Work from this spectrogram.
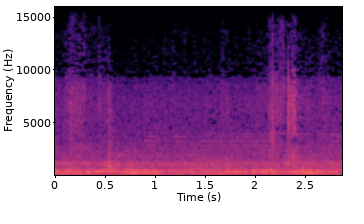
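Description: A pigeon coos softly a few times, low repeated notes close by against a noisy background with faint human voices.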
